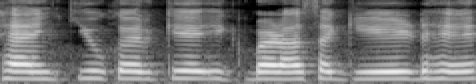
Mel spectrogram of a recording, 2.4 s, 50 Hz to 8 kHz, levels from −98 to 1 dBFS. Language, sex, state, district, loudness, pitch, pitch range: Hindi, female, Chhattisgarh, Bastar, -14 LUFS, 250 Hz, 245-255 Hz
